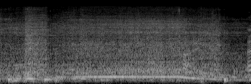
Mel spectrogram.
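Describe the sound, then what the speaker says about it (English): A kitchen blender purees carrots with chicken broth, a loud, steady motor whir with a slight pitch shift as the mixture churns, running close throughout. "Gonna do the blender."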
